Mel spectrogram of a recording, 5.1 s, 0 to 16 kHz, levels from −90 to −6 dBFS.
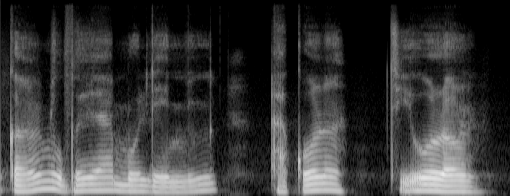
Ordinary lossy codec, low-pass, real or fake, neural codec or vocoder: none; 14.4 kHz; fake; autoencoder, 48 kHz, 32 numbers a frame, DAC-VAE, trained on Japanese speech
